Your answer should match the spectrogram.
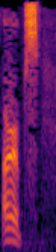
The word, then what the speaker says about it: herb: C 段我们首先仍然是看 Robert 所说的第一段话，他说 How do I use these herbs? Herb 这个字呢 H-E-R-B, 注意到它的 H 是不发音的啊，所以念作 herb, 千万不要念 herb, 这个呢就很怂了啊，念作 herb。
